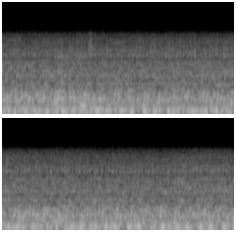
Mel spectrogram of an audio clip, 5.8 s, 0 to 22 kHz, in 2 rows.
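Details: Perkins 2206-series large diesel idling with a deep, rough thumping knock running through its steady low rumble, checked on the intake side and for compression.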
